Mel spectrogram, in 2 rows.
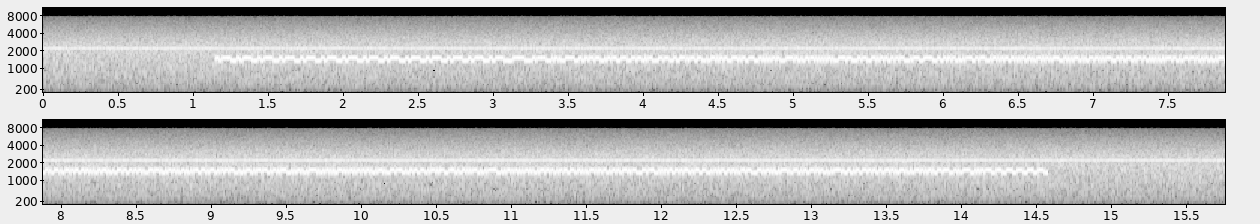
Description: NAVTEX (SITOR-B), 100 baud, 170 Hz shift, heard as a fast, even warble, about 1450 Hz centre, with radio static and a steady whistle near 2210 Hz. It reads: ZCZC VA84 CONTAINER ADRIFT IN PSN 57-53S 127-35E. CANCEL THIS MSG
